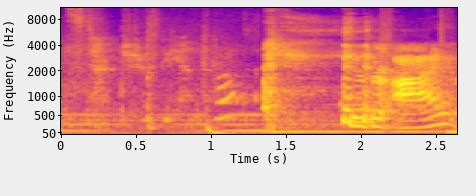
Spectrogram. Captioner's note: laughs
